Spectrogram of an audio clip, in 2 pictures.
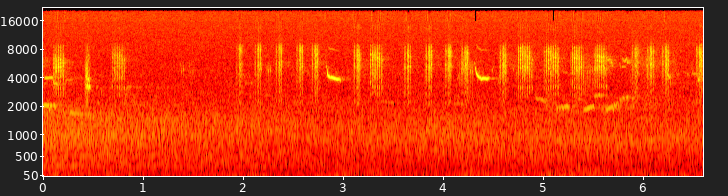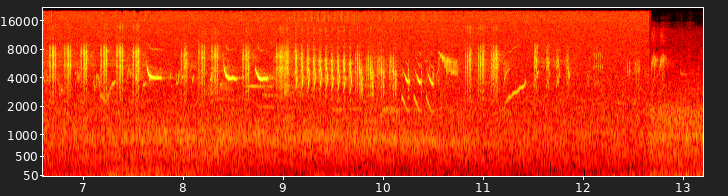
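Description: A common whitethroat warbler sings in the field, quick scratchy chirping phrases at moderate distance, over a constant bed of cricket and insect buzzing.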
